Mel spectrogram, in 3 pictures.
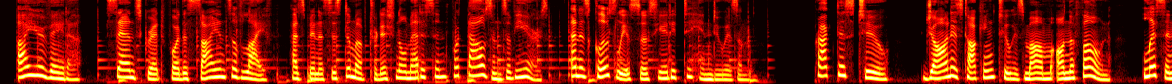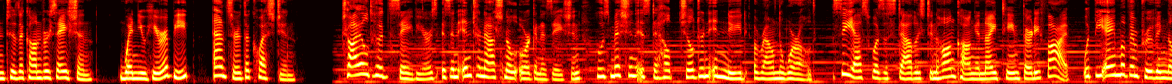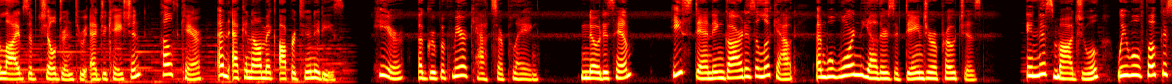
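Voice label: American, narration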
